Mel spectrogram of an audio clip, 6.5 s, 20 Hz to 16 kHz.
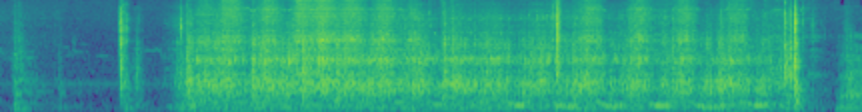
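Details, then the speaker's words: Abandoned 1947 Dodge ex-grain truck: sluggish, uneven cranking about four turns a second for several seconds without firing; battery too weak, needs to recover before the next try on full choke. "We're going have to let that battery come up a little bit."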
